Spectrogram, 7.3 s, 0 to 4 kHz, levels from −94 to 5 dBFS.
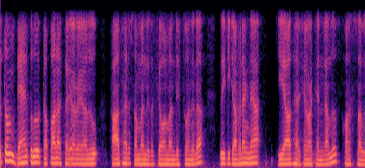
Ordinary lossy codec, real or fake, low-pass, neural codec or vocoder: none; fake; 3.6 kHz; codec, 16 kHz, 0.5 kbps, FunCodec, trained on Chinese and English, 25 frames a second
